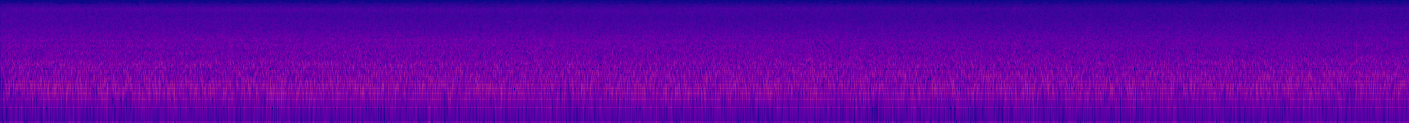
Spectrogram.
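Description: Steady outdoor rushing noise, even in level throughout, with no distinct events.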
